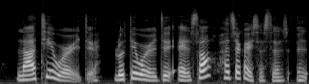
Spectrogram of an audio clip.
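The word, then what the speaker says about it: Lotte: 탈이 없어서 다행입니다 라티 라티 world 롯데가 이제 그 일본식 발음 이죠 그래서 라티 world 라티 영어식으로 라티 world L word 이렇게 되고요 그래서 롯데월드에서 화제가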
